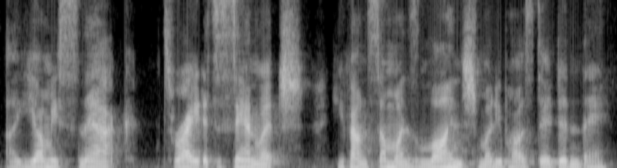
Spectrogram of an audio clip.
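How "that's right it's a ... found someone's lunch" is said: plain reading voice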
